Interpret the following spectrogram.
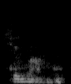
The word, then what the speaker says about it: Shubham: Shubham. Yes. But in general, it's great. Wonderful. I am doing my best to pronounce names correctly, but I butcher them quite often on the show.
